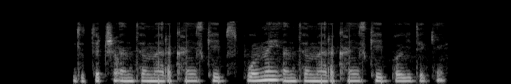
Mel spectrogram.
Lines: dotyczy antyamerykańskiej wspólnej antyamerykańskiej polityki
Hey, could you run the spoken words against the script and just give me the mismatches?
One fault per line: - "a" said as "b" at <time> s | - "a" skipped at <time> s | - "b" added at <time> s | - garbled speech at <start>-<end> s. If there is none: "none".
none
